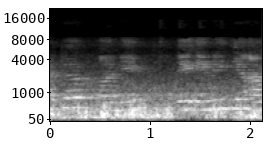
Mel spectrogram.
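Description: Only speech: a woman talking in a lively, sing-song teaching voice.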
